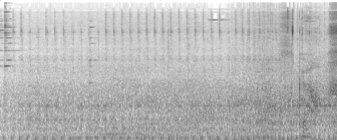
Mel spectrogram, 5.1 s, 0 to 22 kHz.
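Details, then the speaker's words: Royal Enfield Classic 350 single-cylinder after a major service with new chain, sprocket and rear tyre: steady, even low thudding idle with no knocks or rattles, set just as before. Normal idle. "ஐடலிங் எல்லாம் as expected. Okay, ஐடலிங் எல்லாம் கரெக்டாக நம்ம எப்படி வச்சுருந்தோமோ அப்படி தான் இருக்குது."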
